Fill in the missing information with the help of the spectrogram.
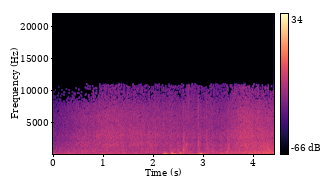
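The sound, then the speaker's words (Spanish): Gentle waves wash onto a beach during the day in a steady, soft hiss of surf, with a few low muffled thumps from breaking water partway through; no voices. “De día las olas rompen suavemente en la playa.”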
